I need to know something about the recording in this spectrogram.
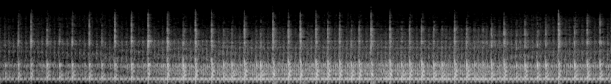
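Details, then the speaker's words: Two-stroke engine, warm, after being cleared of oil-logging and now barely smoking: a quick, even crackle ticking over steadily with no stumbles or misses. It is idling normally. "Let's just admire a little bit of this two-stroke sound."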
